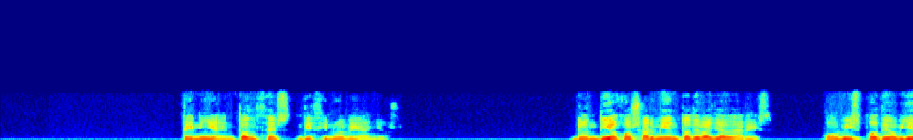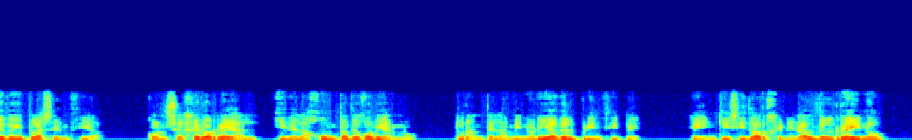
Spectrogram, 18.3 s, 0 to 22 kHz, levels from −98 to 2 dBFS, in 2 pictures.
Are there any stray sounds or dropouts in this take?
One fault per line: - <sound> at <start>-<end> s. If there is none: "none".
none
